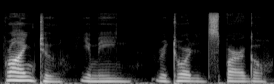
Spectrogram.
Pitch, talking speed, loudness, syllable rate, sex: 145 Hz, 130 wpm, -20 LUFS, 3.7 syllables/s, male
